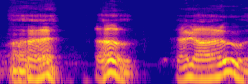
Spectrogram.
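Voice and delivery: growly, growling yeti beast voice. Voicing a Yeti on a bridge greeted by a player: Yeti voice. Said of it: "You see this Yeti and, like, standing over, growling".

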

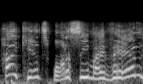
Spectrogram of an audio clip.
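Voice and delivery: high-pitched, creepy squeaking voice. Joking about a voice to avoid: creepy Mickey Mouse voice. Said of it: "sounding like a creepy Mickey Mouse".

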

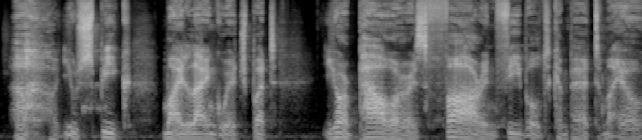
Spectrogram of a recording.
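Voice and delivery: speaking in a dragon voice. Game master voicing the dragon as it answers a player, dragon's voice. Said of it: "you see the dragon look at you and say".

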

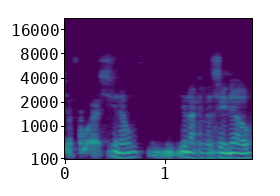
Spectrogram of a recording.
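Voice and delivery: usual speaking voice

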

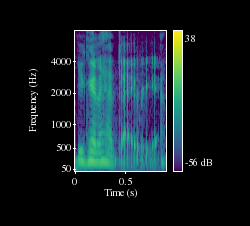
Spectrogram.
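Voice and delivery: plain, simple, matter-of-fact delivery. Retelling a friend's friend's reply about food on a trip: imitating a matter-of-fact tone. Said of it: "She said it so, like, matter-of-factly".

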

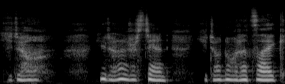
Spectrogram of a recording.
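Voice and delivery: breathless character voice. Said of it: "he's panting at this point".

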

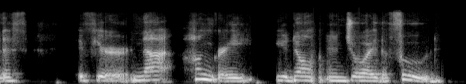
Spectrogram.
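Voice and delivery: normal talking voice

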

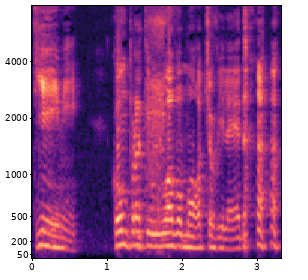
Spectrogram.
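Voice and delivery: acted-out loud, drawn-out, scornful, disdainful tone. Acting out someone handing money to the cleaner, with mock contempt. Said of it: "lascia giù 50 euro così con disprezzo".

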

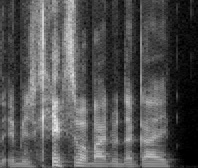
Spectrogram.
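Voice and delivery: giggly speech broken by laughter.

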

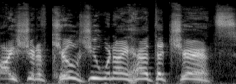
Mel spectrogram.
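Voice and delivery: very high-pitched, furious, roaring bellow. A man on top of a stone pillar shouts down at you, bellowing. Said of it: "He bellows out at you".

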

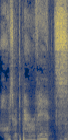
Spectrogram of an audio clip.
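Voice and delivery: close, whispered aside into an ear. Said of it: "he just whispers into our ear".

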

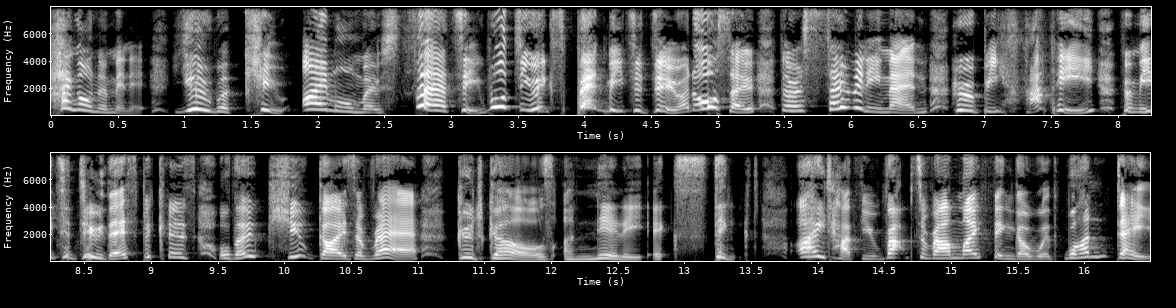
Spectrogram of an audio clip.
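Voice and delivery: play-acted, high-pitched, all-defensive outburst. Retelling how Ali answers a threat to call police: imitating someone getting defensive. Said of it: "Ali gets all defensive".

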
